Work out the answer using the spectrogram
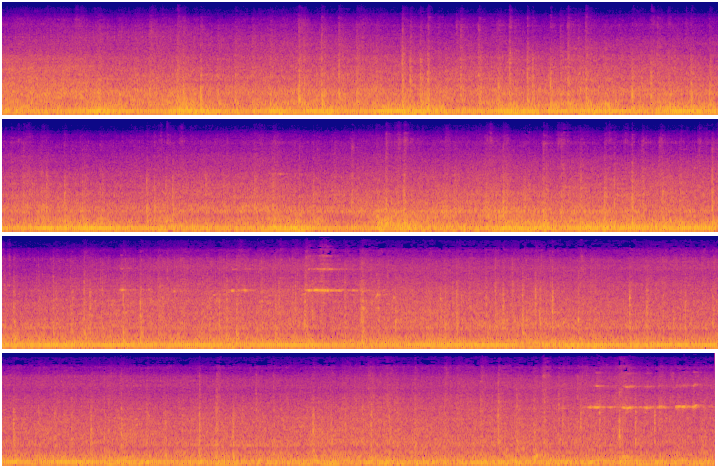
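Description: Miniature amusement-park train running steadily along its track: a continuous low rumble of wheels on rail and the running locomotive, with a few faint brief high-pitched squeaks a little past halfway and near the end.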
